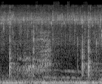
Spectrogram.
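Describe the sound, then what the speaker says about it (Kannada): Chopped ginger and garlic frying in a few spoonfuls of oil, a loud, dense, close sizzle with quick stirring strokes. "ಸ್ವಲ್ಪ 1-2-3 ಚಮಚ ಆಗುವಷ್ಟು ಎಣ್ಣೆ ಹಾಕಿ ಇದಕ್ಕೆ ಕಟ್ ಮಾಡಿಟ್ಟಂಥ ಶುಂಠಿ ಮತ್ತು ಬೆಳ್ಳುಳ್ಳಿ ಹಾಕಬೇಕು"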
